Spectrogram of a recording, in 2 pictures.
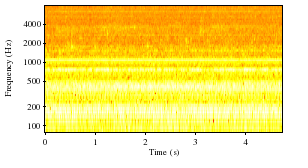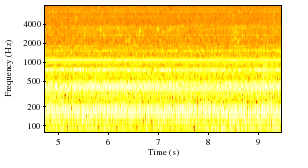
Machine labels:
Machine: pump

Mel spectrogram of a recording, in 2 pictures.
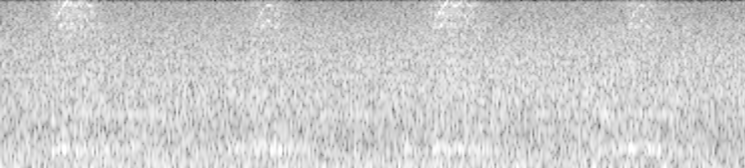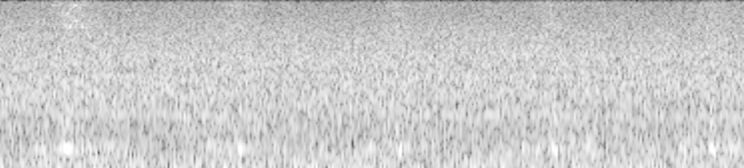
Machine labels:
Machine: slide rail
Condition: normal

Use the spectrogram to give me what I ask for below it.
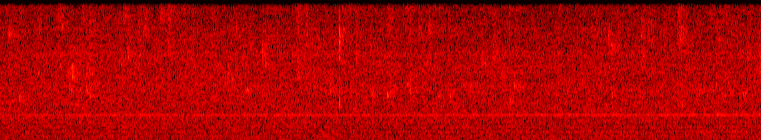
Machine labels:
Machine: pump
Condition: normal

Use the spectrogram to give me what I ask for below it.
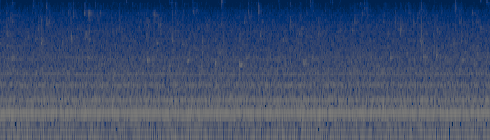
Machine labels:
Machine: pump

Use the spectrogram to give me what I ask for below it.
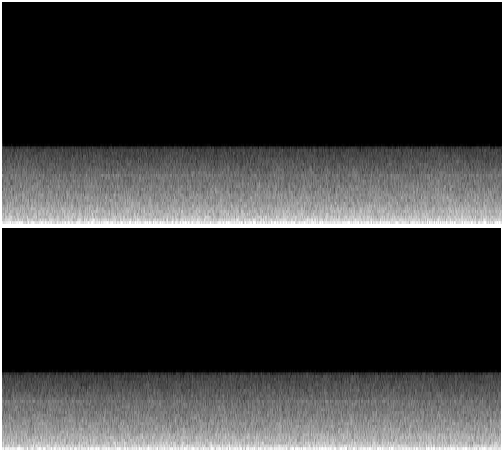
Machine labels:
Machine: slide rail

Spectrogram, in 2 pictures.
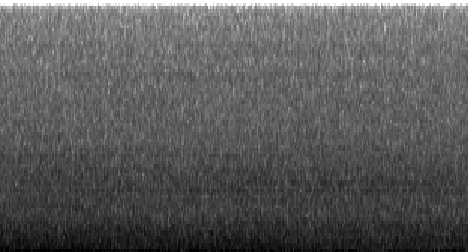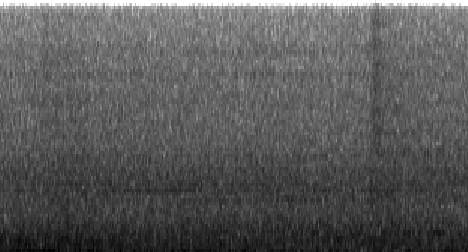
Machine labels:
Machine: fan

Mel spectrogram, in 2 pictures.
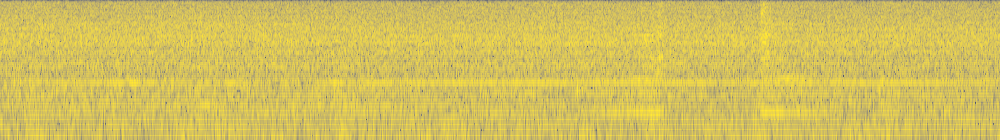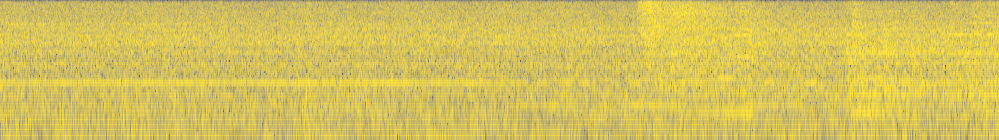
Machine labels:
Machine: slide rail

